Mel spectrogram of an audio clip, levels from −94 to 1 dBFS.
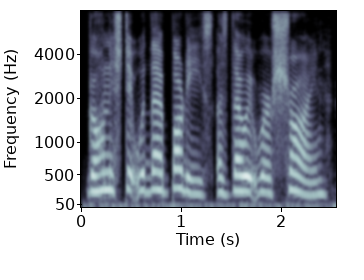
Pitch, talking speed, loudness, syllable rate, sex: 240 Hz, 260 wpm, -16 LUFS, 6.9 syllables/s, female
